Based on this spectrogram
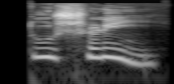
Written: तूष्णी

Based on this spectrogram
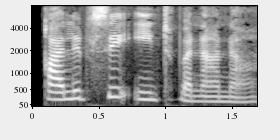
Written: क़ालिब

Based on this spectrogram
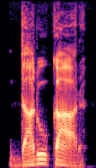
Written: दारूकार

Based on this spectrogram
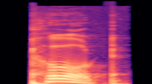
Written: ठोट

